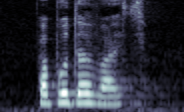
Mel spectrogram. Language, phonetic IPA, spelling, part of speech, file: Belarusian, [pabudaˈvat͡sʲ], пабудаваць, verb, Be-пабудаваць.ogg
- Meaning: to build, to construct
